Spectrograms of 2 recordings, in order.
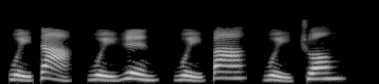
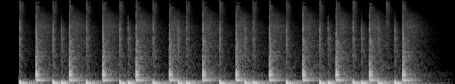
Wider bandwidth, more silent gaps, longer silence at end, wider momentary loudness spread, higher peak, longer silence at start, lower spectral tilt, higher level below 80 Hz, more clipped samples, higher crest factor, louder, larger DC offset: second, 8.6 kHz vs over 20 kHz; first, 0.75-0.86 s, 1.61-1.73 s, 2.50-2.61 s vs none; about the same, 0.35 s vs 0.3 s; first, 7 LU vs 2 LU; second, -6 dBFS vs -2 dBFS; about the same, 0.1 s vs 0.2 s; about the same, -5 dB/octave vs -6 dB/octave; second, -76 dBFS vs -22 dBFS; neither; about the same, 16 dB vs 18 dB; about the same, -20 LUFS vs -20 LUFS; second, under 0.1% vs 0.1%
